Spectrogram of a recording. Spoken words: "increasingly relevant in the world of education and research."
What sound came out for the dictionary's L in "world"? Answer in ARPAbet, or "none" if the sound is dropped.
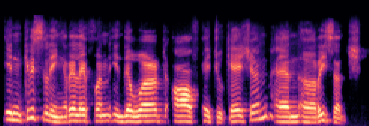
none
